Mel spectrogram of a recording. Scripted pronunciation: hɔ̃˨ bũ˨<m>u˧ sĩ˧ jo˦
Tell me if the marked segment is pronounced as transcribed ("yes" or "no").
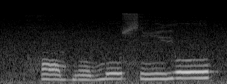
yes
